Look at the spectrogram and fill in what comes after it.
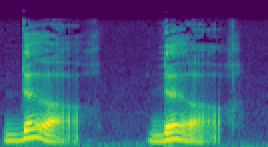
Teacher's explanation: Okay, so remember, final S not pronounced, and then this H in French doesn't exist phonetically, so you don't pronounce it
